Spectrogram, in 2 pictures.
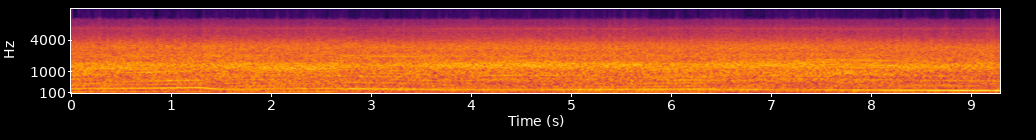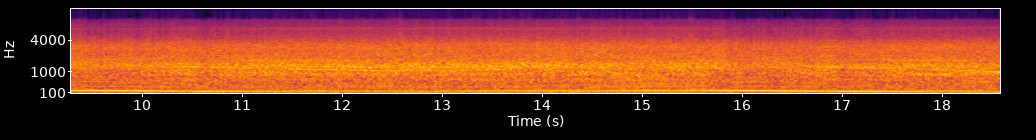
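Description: Sport motorcycle engine running under way, heard from a camera mounted low on the bike, with heavy wind and road noise over it. The engine note climbs, drops sharply about a second in, then sinks slowly, with a brief rise near the end.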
